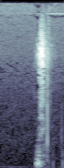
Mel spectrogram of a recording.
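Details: A dog late at night makes weird sounds at nothing: a single short, sharp vocal burst, rough and breathy, over a quiet background.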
